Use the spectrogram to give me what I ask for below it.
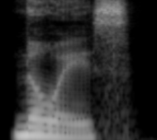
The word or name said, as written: noise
